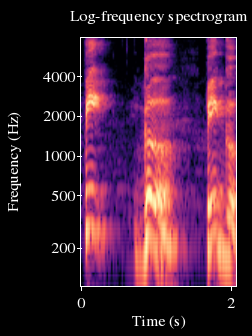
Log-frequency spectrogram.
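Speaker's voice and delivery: पिन called out high and loud, said twice; sounded out for pupils. Shown as a demonstration. Teacher to young pupils, calling out पिन loudly. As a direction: call out पिन clearly, like a teacher drilling a class. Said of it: "इन दोनों को मिलाइए तो क्या शब्द बनेगा?".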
